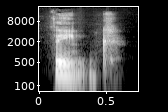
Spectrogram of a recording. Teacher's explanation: your tongue is placed on your upper teeth which is why it's a dental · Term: theta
